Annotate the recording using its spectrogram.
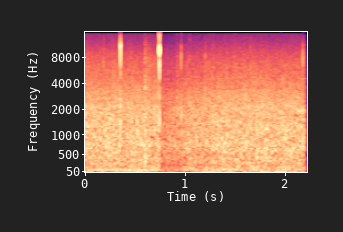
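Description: Light rain falling: a steady hiss with a few sharp drop ticks, the loudest just under a second in.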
